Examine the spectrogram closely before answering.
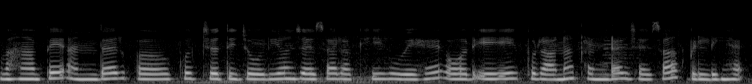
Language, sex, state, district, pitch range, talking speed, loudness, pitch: Hindi, female, Uttar Pradesh, Etah, 240-260 Hz, 135 wpm, -27 LUFS, 250 Hz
